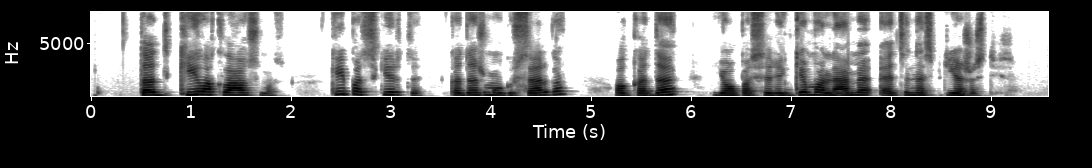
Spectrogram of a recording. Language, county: Lithuanian, Kaunas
